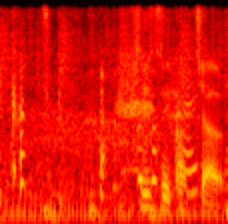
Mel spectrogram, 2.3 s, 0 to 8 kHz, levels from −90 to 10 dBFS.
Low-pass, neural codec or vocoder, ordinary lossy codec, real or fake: 7.2 kHz; none; none; real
